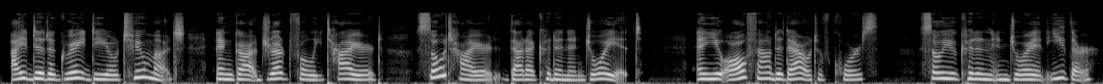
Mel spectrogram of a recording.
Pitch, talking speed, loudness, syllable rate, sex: 240 Hz, 175 wpm, -17 LUFS, 4.4 syllables/s, female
